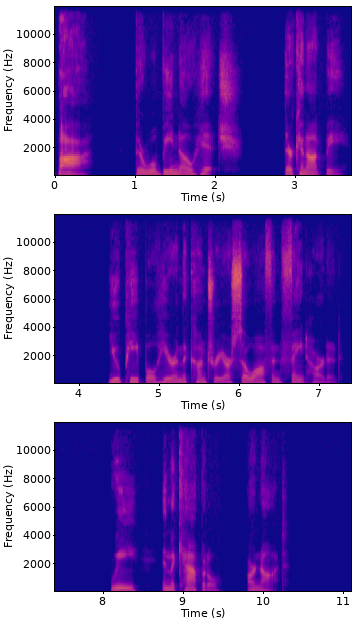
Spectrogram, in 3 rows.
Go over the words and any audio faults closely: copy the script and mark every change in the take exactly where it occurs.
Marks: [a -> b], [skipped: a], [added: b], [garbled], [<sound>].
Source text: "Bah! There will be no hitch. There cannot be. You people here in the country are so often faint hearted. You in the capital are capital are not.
"Bah! There will be no hitch. There cannot be. You people here in the country are so often faint hearted. [You -> We] in the capital are [skipped: capital are] not.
